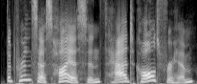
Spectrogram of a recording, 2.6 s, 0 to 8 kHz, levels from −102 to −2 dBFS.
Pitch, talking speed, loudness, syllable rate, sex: 270 Hz, 160 wpm, -19 LUFS, 4.1 syllables/s, female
